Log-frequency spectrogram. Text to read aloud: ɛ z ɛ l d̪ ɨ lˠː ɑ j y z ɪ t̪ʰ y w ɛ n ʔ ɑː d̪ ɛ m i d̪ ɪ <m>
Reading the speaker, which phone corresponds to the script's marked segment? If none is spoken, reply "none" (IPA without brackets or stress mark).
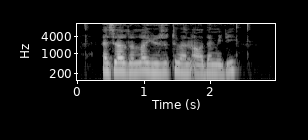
none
